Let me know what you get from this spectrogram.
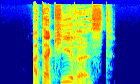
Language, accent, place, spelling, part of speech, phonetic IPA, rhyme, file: German, Germany, Berlin, attackierest, verb, [ataˈkiːʁəst], -iːʁəst, De-attackierest.ogg
- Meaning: second-person singular subjunctive I of attackieren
